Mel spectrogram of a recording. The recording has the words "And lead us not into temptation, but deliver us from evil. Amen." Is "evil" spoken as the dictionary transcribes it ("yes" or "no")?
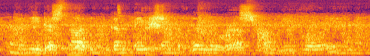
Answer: no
